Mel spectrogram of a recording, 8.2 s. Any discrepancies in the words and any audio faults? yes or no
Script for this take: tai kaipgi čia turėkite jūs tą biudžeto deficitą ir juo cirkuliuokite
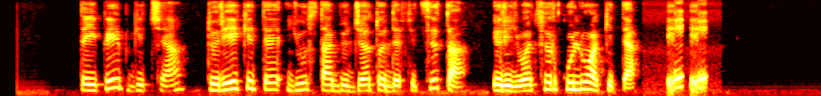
yes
